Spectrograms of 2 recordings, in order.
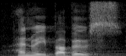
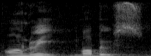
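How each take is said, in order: First: Said in the usual way. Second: Henri Babus said slowly with a light French accent, ahn-REE ba-BOO. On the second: Shown as a demonstration. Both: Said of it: "let's try and say it a little bit with a French accent".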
